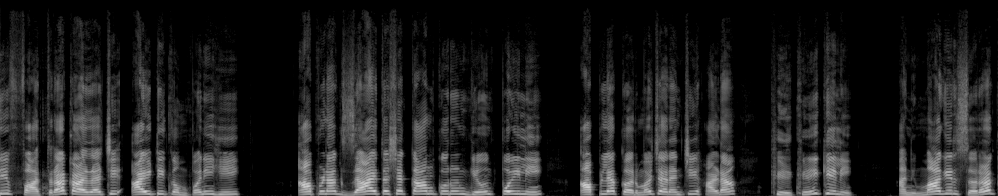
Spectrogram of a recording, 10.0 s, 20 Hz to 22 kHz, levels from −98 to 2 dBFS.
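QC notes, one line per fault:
No fault found in this speech clip.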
